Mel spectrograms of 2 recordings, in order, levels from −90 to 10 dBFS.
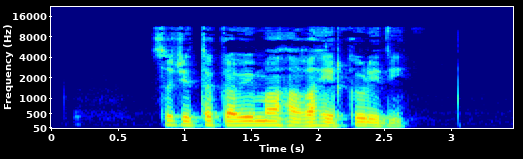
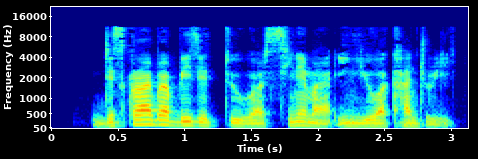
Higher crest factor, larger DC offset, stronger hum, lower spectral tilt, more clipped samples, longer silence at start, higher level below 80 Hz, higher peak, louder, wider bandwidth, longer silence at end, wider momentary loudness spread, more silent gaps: about the same, 20 dB vs 20 dB; neither; neither; first, -6.5 dB/octave vs -5 dB/octave; neither; first, 0.8 s vs 0.3 s; second, -64 dBFS vs -56 dBFS; about the same, -6 dBFS vs -4 dBFS; about the same, -23 LUFS vs -23 LUFS; about the same, 11.5 kHz vs 11.5 kHz; first, 0.85 s vs 0.15 s; about the same, 10 LU vs 12 LU; neither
